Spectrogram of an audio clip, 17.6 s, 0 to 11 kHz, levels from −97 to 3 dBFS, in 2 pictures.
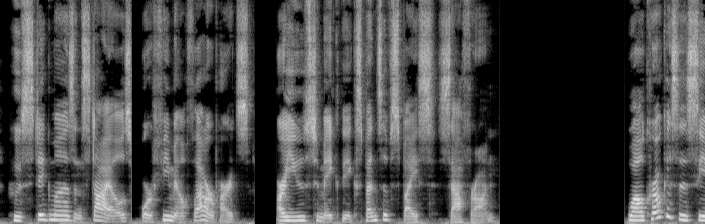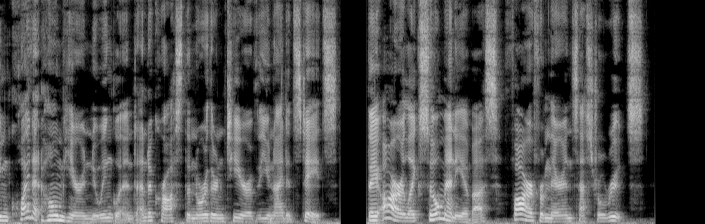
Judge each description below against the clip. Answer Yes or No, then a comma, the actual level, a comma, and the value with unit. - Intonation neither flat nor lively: No, wide, 5.8 semitones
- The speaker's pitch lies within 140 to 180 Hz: No, high, 190 Hz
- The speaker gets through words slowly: No, average, 160 wpm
